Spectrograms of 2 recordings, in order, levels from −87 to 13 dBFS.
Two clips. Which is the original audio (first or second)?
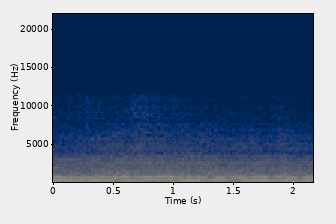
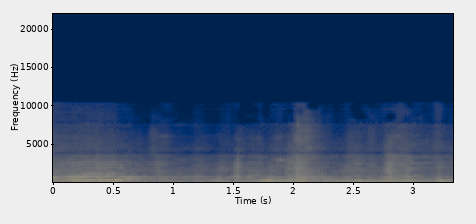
first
